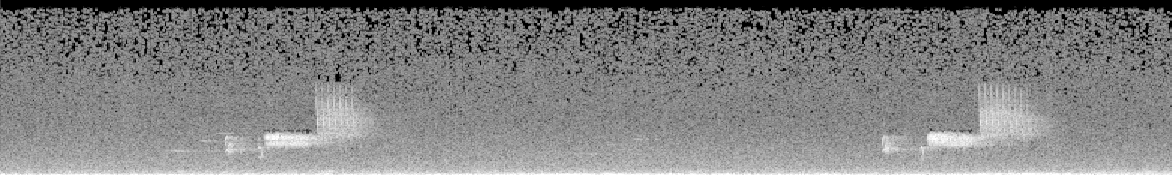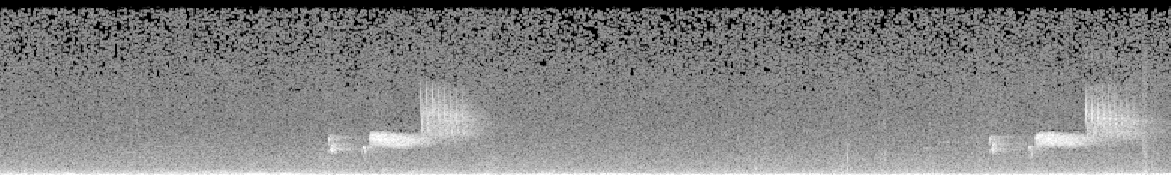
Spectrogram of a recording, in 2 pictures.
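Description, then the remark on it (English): A summer tanager sings four short, bright phrases, each about a second long and spaced roughly six seconds apart, over a steady low rumble of background noise. No one speaks. “I'm going to look up summer tanager.”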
